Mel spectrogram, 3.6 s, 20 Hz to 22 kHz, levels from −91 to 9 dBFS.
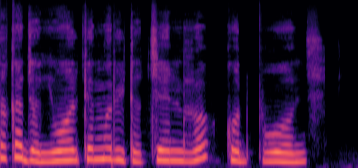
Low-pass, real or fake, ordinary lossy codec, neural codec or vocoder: none; fake; none; codec, 44.1 kHz, 3.4 kbps, Pupu-Codec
